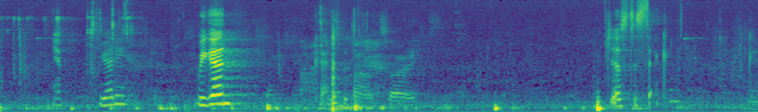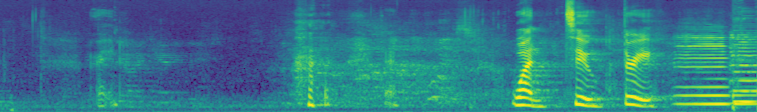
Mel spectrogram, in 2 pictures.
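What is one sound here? A young girl speaks calmly into a microphone.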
